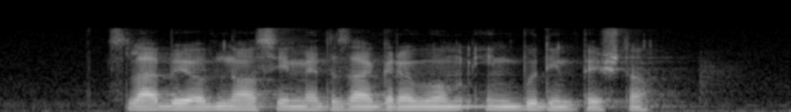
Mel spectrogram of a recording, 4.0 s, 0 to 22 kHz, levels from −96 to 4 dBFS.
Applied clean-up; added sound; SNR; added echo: none; none; none; none.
